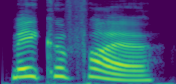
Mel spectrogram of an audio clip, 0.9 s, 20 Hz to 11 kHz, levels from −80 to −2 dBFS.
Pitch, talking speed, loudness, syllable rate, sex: 260 Hz, 205 wpm, -15 LUFS, 4.2 syllables/s, female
